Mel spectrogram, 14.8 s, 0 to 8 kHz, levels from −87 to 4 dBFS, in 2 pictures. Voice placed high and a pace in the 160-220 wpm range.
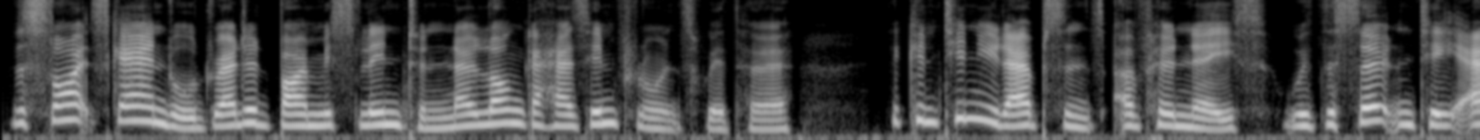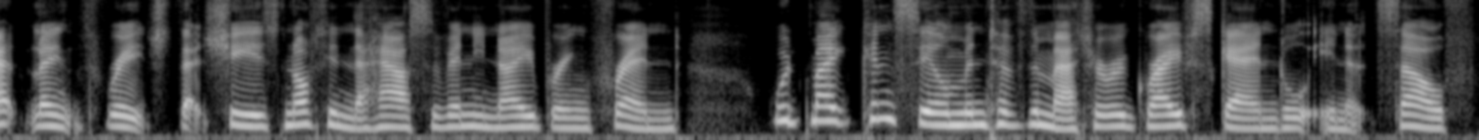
Yes: high, 210 Hz; average, 190 wpm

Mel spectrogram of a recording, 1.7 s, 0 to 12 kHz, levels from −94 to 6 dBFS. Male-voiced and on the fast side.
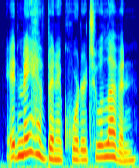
No: female; fast, 275 wpm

